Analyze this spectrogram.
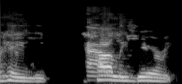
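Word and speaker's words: Halle Berry: I do not like butchering this woman named Hollyberry or Haley holberry so I do I said it right Holly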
